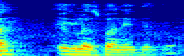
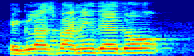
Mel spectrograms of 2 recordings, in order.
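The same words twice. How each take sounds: First: Said in the usual way. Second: Loud, higher-pitched neutral call; calling to someone far. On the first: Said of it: "सामने बैठा". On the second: Shown as a demonstration. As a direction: project the request across a distance. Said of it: "दूर होगा". (दूर बैठे को ऊंची आवाज़ में पुकार)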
